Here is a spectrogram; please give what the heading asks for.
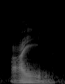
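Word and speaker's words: ع: It comes from deep inside the throat, a very special sound, Ain, Ain. We people belonging to the subcontinent quite often struggle to bring it out from the right place.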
